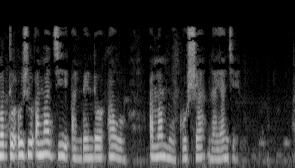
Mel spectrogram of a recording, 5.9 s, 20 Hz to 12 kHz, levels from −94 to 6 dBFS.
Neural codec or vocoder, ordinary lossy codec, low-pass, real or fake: codec, 16 kHz, 4 kbps, FreqCodec, smaller model; MP3, 32 kbps; 7.2 kHz; fake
